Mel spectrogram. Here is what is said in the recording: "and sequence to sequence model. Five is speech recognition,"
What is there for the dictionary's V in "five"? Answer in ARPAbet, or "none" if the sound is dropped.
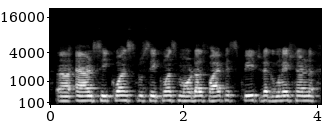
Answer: none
